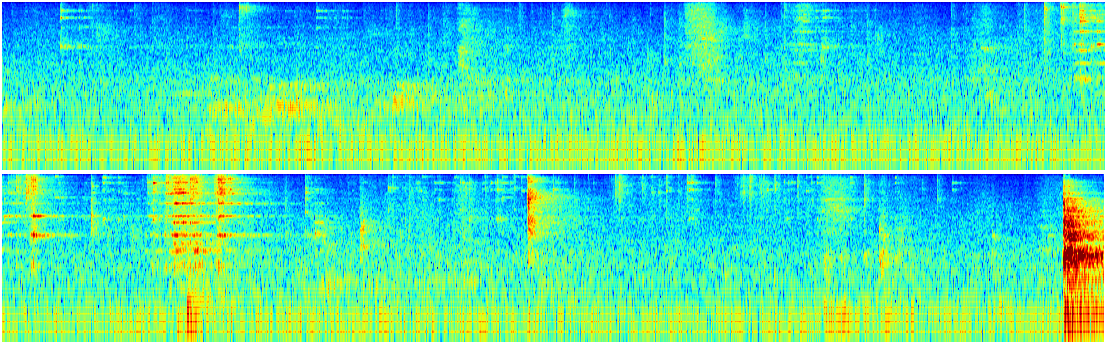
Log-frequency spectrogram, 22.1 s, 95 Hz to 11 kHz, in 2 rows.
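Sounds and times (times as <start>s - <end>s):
low background hum: 0.0s - 22.0s
metal weight plates clinking: 10.6s - 14.3s.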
